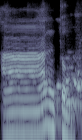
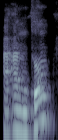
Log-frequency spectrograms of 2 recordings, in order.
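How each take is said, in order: First: The glottal catch is softened and glided over. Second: The glottal catch is pronounced fully and clearly. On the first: "dapat pula dibaca tasil" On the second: "dapat dibaca tahqiq"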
